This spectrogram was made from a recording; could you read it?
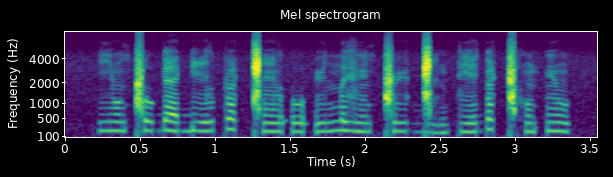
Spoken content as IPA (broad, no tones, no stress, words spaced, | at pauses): jũǁuɠɛɠil pœǁẽlʔuʔy nəvʲũǁy ɡ͡ǁẽbpʲe ɠœǁʰũpʲũ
